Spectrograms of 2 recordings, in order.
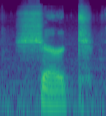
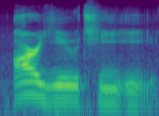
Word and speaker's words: Schrute: You spelled his last name wrong. Shirt. It's Schrute.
